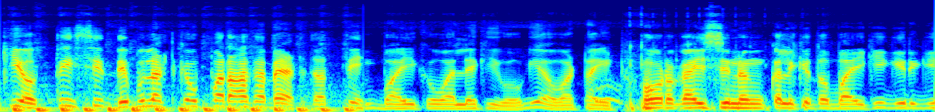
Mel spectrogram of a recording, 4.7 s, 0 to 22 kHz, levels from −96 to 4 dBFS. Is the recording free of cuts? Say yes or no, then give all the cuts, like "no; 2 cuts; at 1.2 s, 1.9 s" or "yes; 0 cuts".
no; 2 cuts; at 1.8 s, 3.1 s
